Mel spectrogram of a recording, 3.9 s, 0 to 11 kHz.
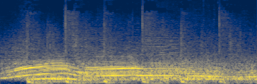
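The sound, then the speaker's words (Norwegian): A BMW M3 xDrive Competition, a four-wheel-drive sports car, revs loudly and continuously on the Vålebanen race track, its pitch rising and then holding as the car accelerates, with brief sharp gear-change breaks in the roar. “Det er en M3 X-Drive Competition vi sitter i nå.”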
